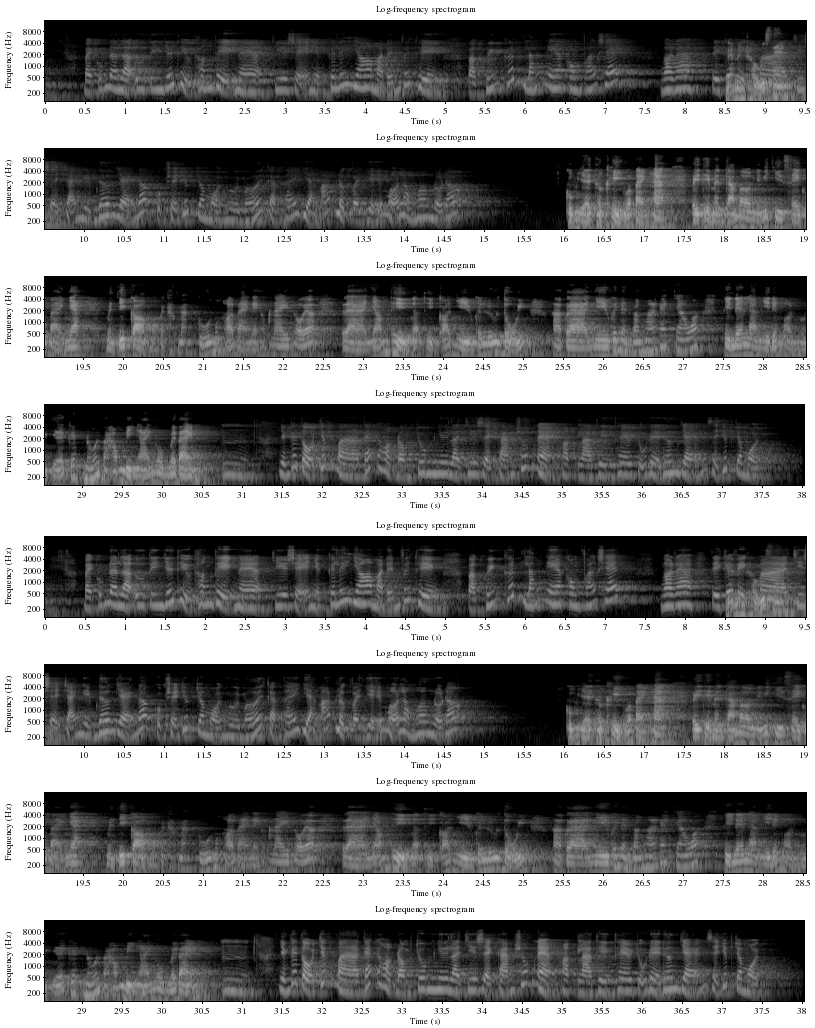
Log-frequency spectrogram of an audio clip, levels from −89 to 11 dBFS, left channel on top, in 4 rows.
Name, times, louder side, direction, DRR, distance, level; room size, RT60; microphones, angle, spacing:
voice 1, 0.2-7.2 7.7-14.7 30.8-37.5, right 3 dB, 55° right, 8 dB, 1.7 m, -39 dB
voice 2, 8.5-9.3 16.0-30.5, left 3 dB, 80° left, 10 dB, 1.8 m, -34 dB
18.0 x 16.5 x 9.0 m, 1.4 s
head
